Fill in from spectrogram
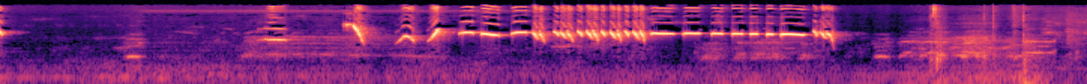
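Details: A Thick-billed heleia sings energetically as a lure for wild bird flocks: a few rising whistles, then a long fast run of warbled, bubbling notes and steady whistles lasting about four seconds, followed by a brief rustle.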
